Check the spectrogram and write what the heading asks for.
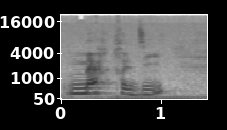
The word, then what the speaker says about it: mercredi: não pronuncio esse R como no mercredi, que eu tenho que pronunciar esse R, né, ele não precisa ser tão projetado assim, o R ele é mais sutil, mas ele ainda assim ele é pronunciado, eu falo mercredi.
